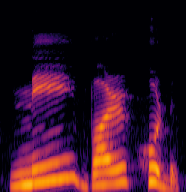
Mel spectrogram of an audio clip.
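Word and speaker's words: neighbourhood: ने ठीक है और यहां पर जी एच साइलेंट होता है एन इ आई जी एच पूरा ने बन गया क्योंकि कि जी एच नहीं पढ़ा जा रहा है।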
